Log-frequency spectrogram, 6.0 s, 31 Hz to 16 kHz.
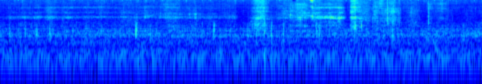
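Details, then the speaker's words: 1935 Airline Model 62-147 AM/shortwave radio, first power-up at about 100 volts; steady hiss and crackle over a low hum with no station, drawing a little current. Alive, but only static on power-up. "well drawn a little bit of current it almost sounds like short wave there"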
